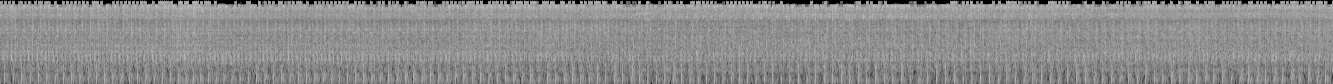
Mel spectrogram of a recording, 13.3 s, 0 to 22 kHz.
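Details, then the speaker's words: 1968 Briggs & Stratton 2.25 hp single-cylinder engine, first run after sitting for decades: even, quick pulses, about four a second, holding a steady idle on its own; healthy-sounding idle. "She's idling on her own. Yeah, this thing is a sweetheart."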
